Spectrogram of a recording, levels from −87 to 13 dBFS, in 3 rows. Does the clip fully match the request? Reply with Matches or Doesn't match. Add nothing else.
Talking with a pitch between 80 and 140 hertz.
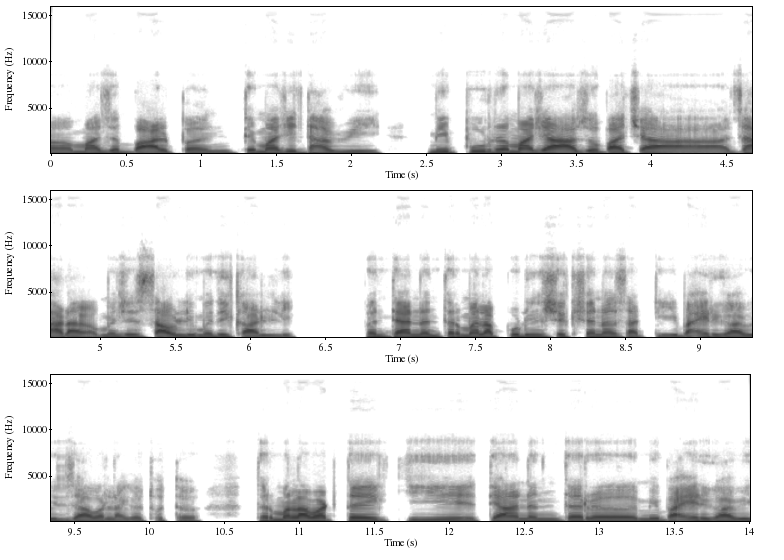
Matches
